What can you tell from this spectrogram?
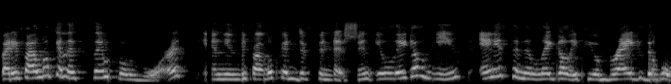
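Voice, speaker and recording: A woman with a non-native accent and a high pitch for a woman, lively intonation, and a fairly quick pace with hardly any pauses. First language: not English. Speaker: congresswoman. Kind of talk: committee debate remarks.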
